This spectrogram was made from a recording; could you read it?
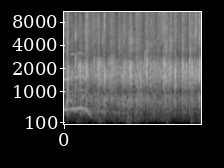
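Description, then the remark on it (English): A crowd claps steadily in dense, sustained applause, loud, with a brief whistle near the start and no talk over it. “So first group of people, could you give a huge round of applause, ladies and gentlemen”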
